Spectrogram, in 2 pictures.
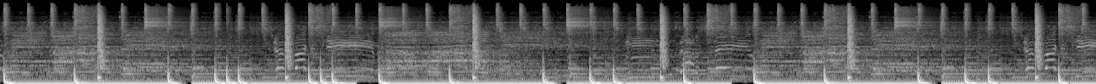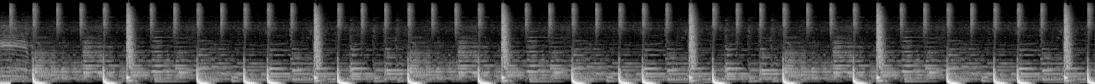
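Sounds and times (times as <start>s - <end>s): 
128 bpm music loop in E minor: 0.0s - 21.8s.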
